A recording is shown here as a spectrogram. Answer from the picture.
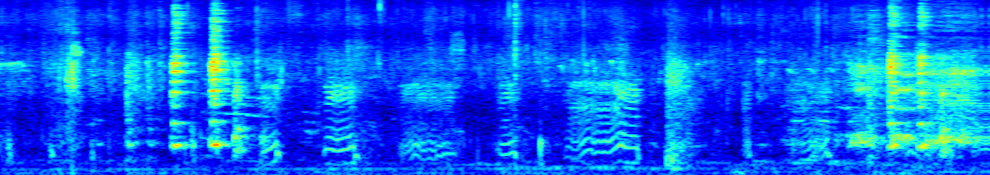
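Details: A litter of nine newborn puppies cries in thin, wavering whines that bend up and down in pitch. The whines repeat in quick bursts and overlap, with people talking in the background.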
